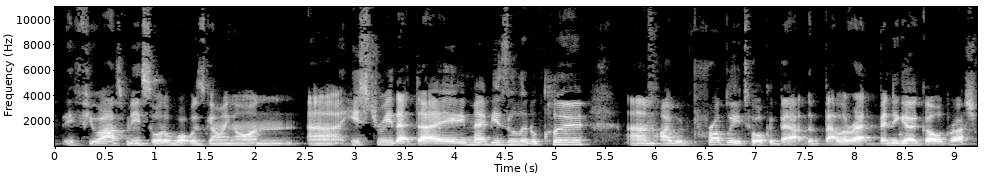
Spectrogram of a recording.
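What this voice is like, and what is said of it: Australian accent. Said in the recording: “here in Australia, which I am from, hence the sexy accent that you're hearing in your headphones right now”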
